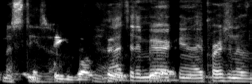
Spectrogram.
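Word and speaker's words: mestizo: Myst pronounced it wrong. Oh, yeah. It's Mysto.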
